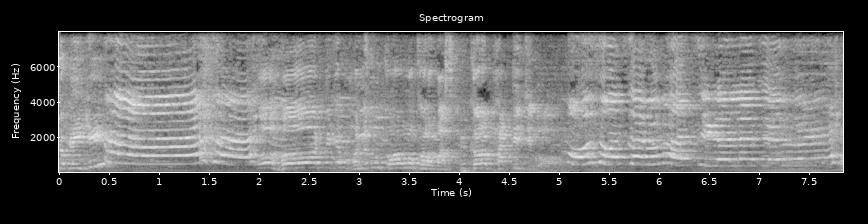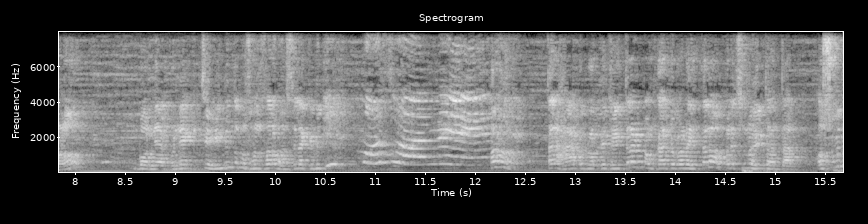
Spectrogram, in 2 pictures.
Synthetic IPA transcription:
ɔkaɦĩkiɦa | oɦoʈikabʱɔlumũkɔɾmɔkɔɾɔbaspikɔɾɔpʰaʈit̪ibɔ̰mɔsɔnsaɾɔbʱasiɡɔlad͡ʒeɾɡʰʱɔɽ̃ɔ | bɔneapɔniakit͡ʃʰeɦimit̪ɔmɔsɔnsaɾɔbʱasilakebĩkimɔsuamiɦɔ̃ | t̪aɾeɦaɾk̪ɔbɔt̪it͡ʃʰɔɦit̪aɾaʈɔŋkat͡ʃɔkaɽ̃eɦit̪alaɔpɔɾeksʰɔnɔɦojt̪ʰant̪aɔsubid̪

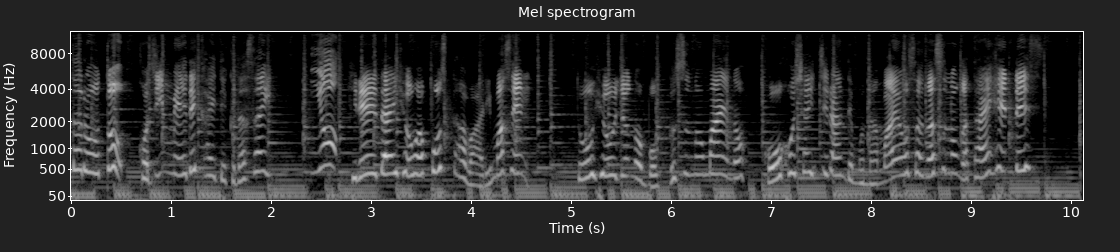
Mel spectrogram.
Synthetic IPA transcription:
t̪aɾo̞ːt̪o̞ko̞ʑĩmːe̞ːd̪e̞kait̪e̞kɯ̟d̪asaioçiɾe̞ːd̪aiço̞ːβapo̞sɨ̥t̪aːβaːɾʲimasẽ̞ɴt̪o̞ːçʲo̞ːʑo̞no̞bo̞kːɯ̟sɨno̞mae̞no̞ | ho̞ːho̞ɕait͡ɕiɾãnd̪e̞mo̞namae̞o̞saɡasɨno̞ɡat̪aiɦẽ̞nd̪e̞sɨ̥

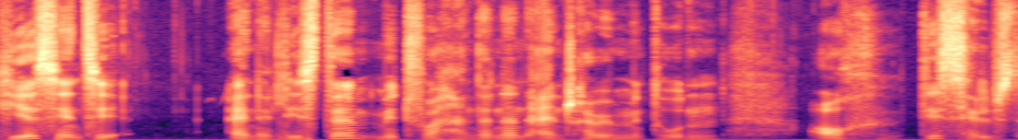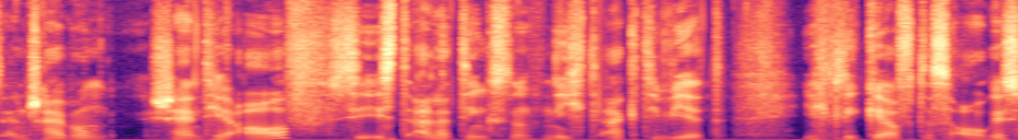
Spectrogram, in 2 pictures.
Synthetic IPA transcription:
hiːɐz̥eːənz̥ḭː | ʔæɪnəlɪstəmɪtfoːɐhã̰ndənənʔæ̰ɪnʃʁaɪbəmetʰo̰ːdn̩ʔaʊxd̥iːz̥ɛ̰lpsta̰ɪnʃʁ̥aɪbʊŋ | ʃaɪnthiːɐʔa̰ʊfz̥iːɪstʔa̰lɐdɪŋsnɔχnɪçtʰaktʰiviːɐtʔɪç̥lɪkəa̰ʊfd̥asʔa̰ʊɡə

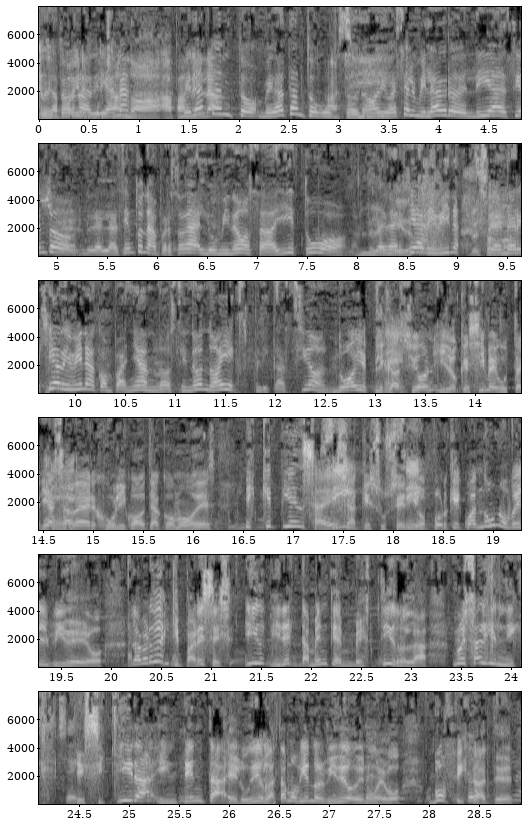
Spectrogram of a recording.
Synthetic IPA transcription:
ret̪oɾnnoaðɾianameðaant̪ome̞ðat̪ant̪oɣust̪onoðiɣoeselmilaɣɾoðeld̪iasjent̪olasjent̪ounapeɾsonalumĩnosaːiest̪uβolaeneiaðiβinaelaeneɾxiaðiβinaːko̞mpaɲand̪o̞sinono̞ajeksplikasjonno̞ajesplikasjo̞nilo̞ke̞sime̞ɣust̪aɾiasaβeɾxulikwand̪ot̪ako̞mo̞ðese̞ske̞pje̞nsaeʒakesuseðjo̞po̞ɾke̞kwand̪o̞uno̞βe̞ːlβiðeo̞̰ | laβeɾðaeskepaɾe̞sesiɾðiɾek̚t̪amẽnt̪eaimbe̞st̪iɾla̰ | no̞esalɣje̞nːikesikje̞ɾaʔint̪e̞nt̪aeluðirlaest̪amo̞zβjend̪olβiðe̞o̞ðe̞nwe̞βo̞ | bo̞sfixat̪e

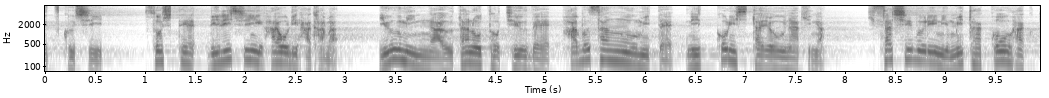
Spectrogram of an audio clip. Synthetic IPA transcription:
t͡sɨ̥kɯ̟ɕḭ | so̞ɕi̥t̪e̞ɾʲiɾʲiɕiːhaoɾʲihakama̰ | jɯːmʲĩŋɡaɯ̟t̪ano̞t̪o̞t͡ɕɨːd̪e̞habɯ̟sãɰ̃o̞mʲit̪e̞̰ɲikːo̞ɾʲiɕi̥t̪ajo̞ːnakʲʰiɡa̰ | çi̥saɕibɯ̟ɾʲiɲ̟imʲit̪ako̞ːhakɯ̟̥

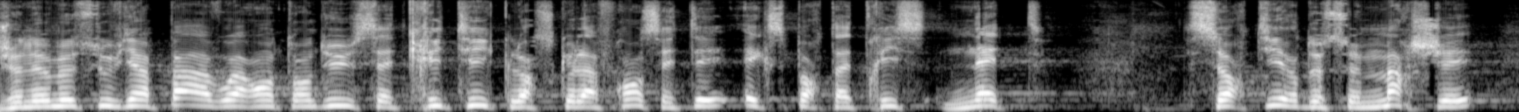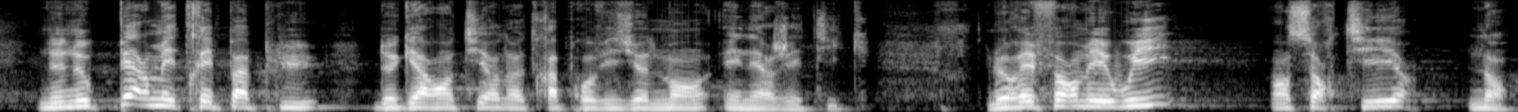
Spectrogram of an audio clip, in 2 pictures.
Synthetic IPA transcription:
ʒənəməsuvjɛ̃paːvwaʁɑ̃t̪ɑ̃d̪ysɛt̪kχit̪iklɔʁskəlafχɑ̃set̪ɛɛkspɔʁt̪at̪χisnɛt̪ | sɔʁt̪iʁd̪əsəmaʁʃe | nənupɛʁmɛt̪χɛpaply | d̪əɡaʁɑ̃t̪iʁnɔt̪χapχɔvizjɔnmɑ̃enɛʁʒet̪ʰik | ləʁefɔʁmewi | ɑ̃sɔʁt̪ʰiʁ | nɔ̃

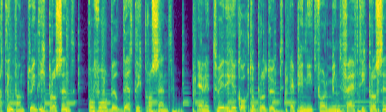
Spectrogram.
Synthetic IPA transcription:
rtɪŋvɑntwɪntəxprosɛntb̥əvoːrbeːlˠt̚dɛrtəxprosɛntɛnɦətːweːdəɣəkɔxtəprodɵk̚thɛpjənitfoːrmɪnfɛjftəxprosɛ

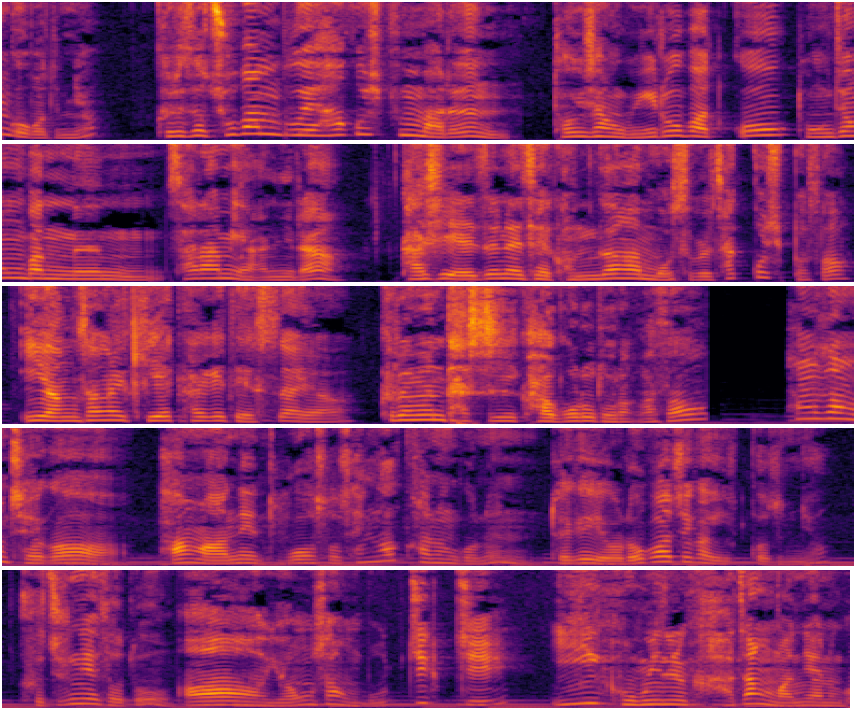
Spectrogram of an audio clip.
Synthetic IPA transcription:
nɡʌɡʌdɯɲo | kɯɾe̞sʰʌt͡ɕʰobanbue̞ɦaɡoɕʰi̥pʰɯnmaɾɯntʌis̬ʰaŋɥiɾobat̚k͈otoŋd͡ʑʌŋbanːɯnsʰaɾamiaɲiɾa | taɕʰie̞d͡ʑʌne̞t͡ɕe̞kʌnɡaŋɦanmosʰɯbɯɭt͡ɕʰak̚k͈oɕʰi̥pʰʌsʰʌijʌŋsʰaŋɯɭkiɦe̞kʰaɡe̞dwe̞s͈ʌjokɯɾʌmjʌntaɕʰikaɡʌɾotoɾaɡasʰʌ | haŋsʰaŋt͡ɕe̞ɡapaŋane̞nuʌsʰʌsʰe̞ŋɡakʰanɯnɡʌnɯntwe̞ɡe̞jʌɾʌɡad͡ʑiɡait̚k͈ʌdɯɲokɯd͡ʑuŋe̞sʰʌdoajʌŋsʰaŋmot̚t͡ɕ͈ik̚t͡ɕ͈i | ikominɯɭkad͡ʑaŋmaɲiɦanɯnɡ

